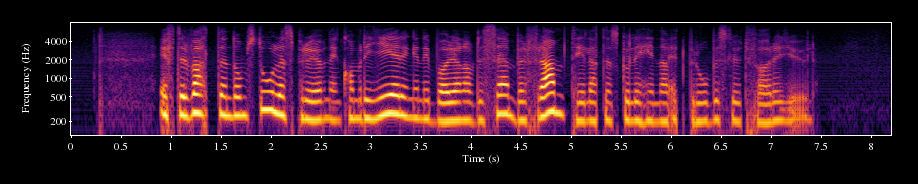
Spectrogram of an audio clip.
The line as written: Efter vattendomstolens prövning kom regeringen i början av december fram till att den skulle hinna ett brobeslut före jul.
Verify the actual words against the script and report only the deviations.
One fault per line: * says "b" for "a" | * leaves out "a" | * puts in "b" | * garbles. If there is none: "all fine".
all fine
